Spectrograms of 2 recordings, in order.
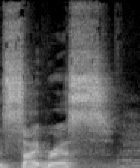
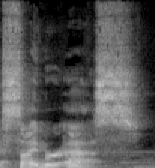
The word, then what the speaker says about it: Cyberus: Cyberus. Like, I've been saying Cybrus. Estan says Cebrus, I think, but it's actually like Cyberus, and I just feel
